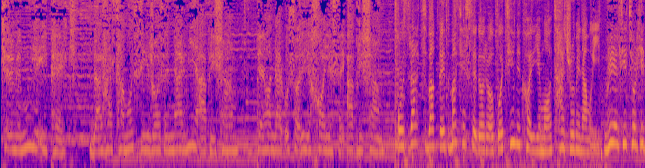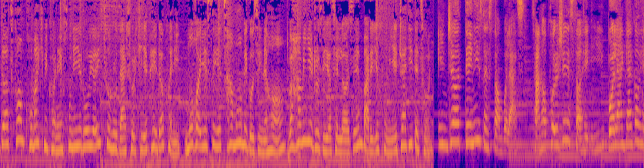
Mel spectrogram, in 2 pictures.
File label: farsi commercial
